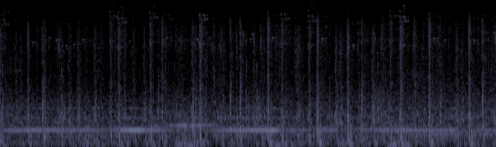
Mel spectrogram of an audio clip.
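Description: Horse hooves clip-clop at a fast, steady gallop in the video game Skyrim, with the rhythmic beats running throughout under a low ambient hum.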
